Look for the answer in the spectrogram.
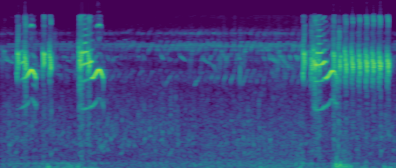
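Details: Sooty-headed bulbul trapping lure: two hooked whistles near the start, a quiet gap, then a whistle that runs straight into a fast string of pulsed chattering notes.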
